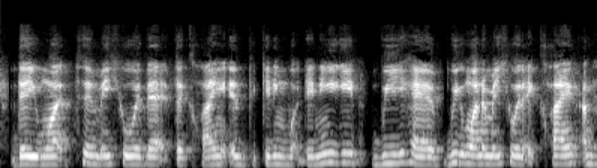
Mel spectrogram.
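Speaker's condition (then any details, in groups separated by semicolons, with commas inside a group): Cerebral palsy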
